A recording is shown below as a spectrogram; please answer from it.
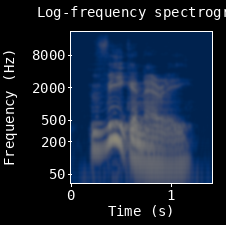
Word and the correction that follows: Veganuary: Yeah, did I? – Is that how you say it? – I think so. Sounds okay. I always, because nobody says it out loud. I only ever see it on Instagram. I thought it was called veganuary.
